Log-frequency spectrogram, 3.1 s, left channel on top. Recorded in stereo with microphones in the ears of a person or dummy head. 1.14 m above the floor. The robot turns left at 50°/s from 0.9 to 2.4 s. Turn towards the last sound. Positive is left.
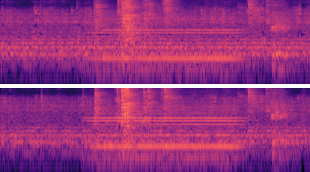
turn(degrees=-15)  # may be behind; listen again after turning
